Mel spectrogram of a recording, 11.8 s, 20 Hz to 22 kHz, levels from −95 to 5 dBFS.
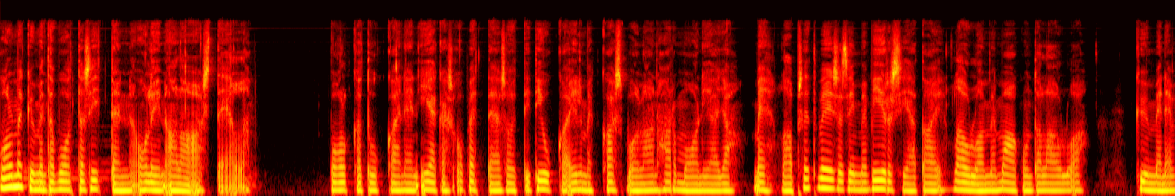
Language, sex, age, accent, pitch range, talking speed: Finnish, female, 20-39, native, 145-165 Hz, 115 wpm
